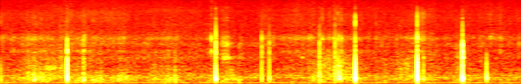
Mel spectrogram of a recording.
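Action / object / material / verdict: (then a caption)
tap / metal mesh microphone grille on a small recorder / metal mesh / none. Long painted fingernails of both hands scratch and tap the metal mesh grilles over the X/Y mic capsules, in plastic housings, of a small Tascam recorder. Eleven sharp, dry clicks with almost no ring stand out over a soft, constant scratchy rustle. The taps carry bright crackly edges.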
